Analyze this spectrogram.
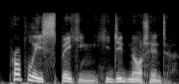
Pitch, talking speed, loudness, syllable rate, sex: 120 Hz, 200 wpm, -18 LUFS, 6.2 syllables/s, male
